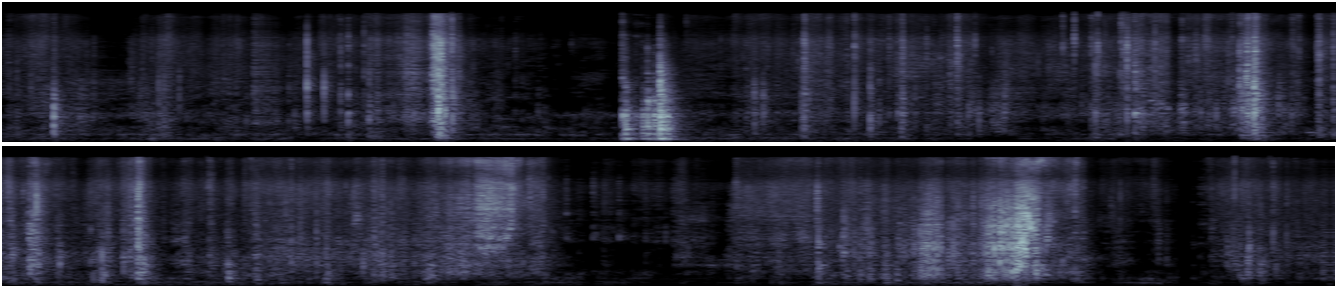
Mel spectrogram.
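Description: A mailing envelope being torn open by hand, and the plastic wrapping of its contents crinkling as they are pulled out, in irregular bursts of tearing and rustling. Two sharp taps stand out about three and five seconds in.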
